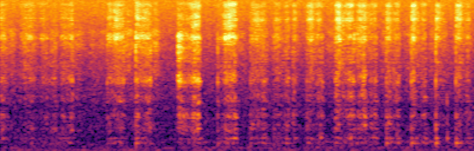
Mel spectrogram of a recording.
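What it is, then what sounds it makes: Pencil sketching on toned paper. The tip of a blue graphite pencil, held in the fingers, makes light sketching strokes across a page of tan toned paper in a spiral-bound sketchbook lying flat on a wooden desk. A soft, steady scratching hiss rises into brighter, louder rasps with each stroke, and a faint low hum sits underneath throughout.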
